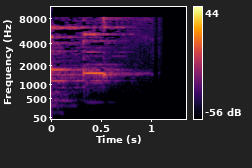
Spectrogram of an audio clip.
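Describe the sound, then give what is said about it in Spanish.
A mobile phone ringtone plays a bright, tonal chiming melody for about one second, then cuts off abruptly. “Le llamo luego, por favor. Perdona, voy a ponerlo en silencio.”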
